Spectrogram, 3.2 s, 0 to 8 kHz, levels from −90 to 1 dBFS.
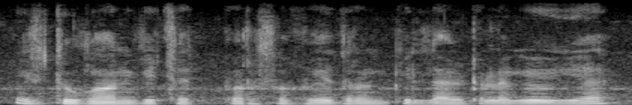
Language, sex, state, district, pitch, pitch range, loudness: Hindi, male, Uttar Pradesh, Saharanpur, 125 Hz, 120-130 Hz, -20 LUFS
